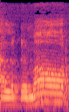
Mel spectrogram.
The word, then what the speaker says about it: القمار: در مجمع البحرین جلد 3 صفحه 463 در همین ماده قمره داره که القمار بالکسر، تلفظش ظاهراً بالکسر صحیح هست، القمار بالکسر اللعب بالآلات المعدت لهو الا اختلاف انواعها و اصل القمار الرهن على اللعب بالشيء في هذه الاشياء.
